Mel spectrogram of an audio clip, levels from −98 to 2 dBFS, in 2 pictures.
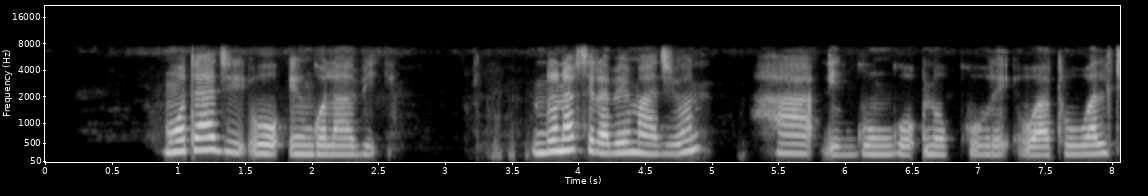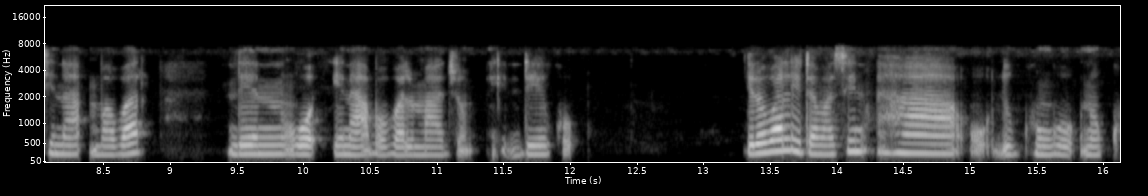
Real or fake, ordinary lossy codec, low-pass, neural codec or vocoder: real; Opus, 32 kbps; 7.2 kHz; none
